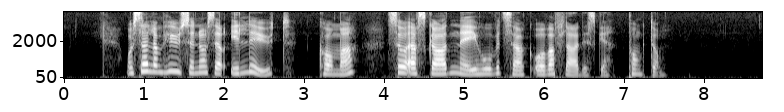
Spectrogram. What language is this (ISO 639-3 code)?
nor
